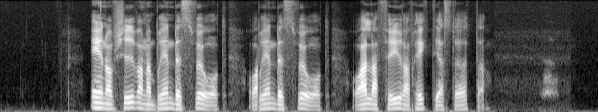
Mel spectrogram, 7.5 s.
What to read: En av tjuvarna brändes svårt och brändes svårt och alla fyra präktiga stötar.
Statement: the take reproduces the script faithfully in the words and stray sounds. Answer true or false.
false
